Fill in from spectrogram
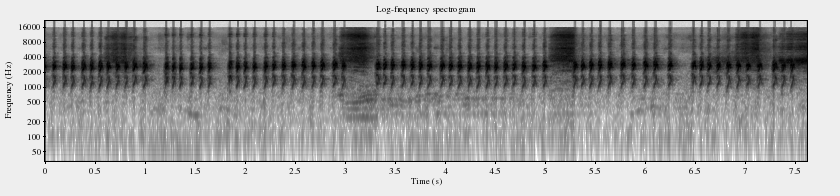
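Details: Rolling song of a noisy trucukan, or yellow-vented bulbul, played as a lure for wild birds and a model for young males and females: long trains of rapid clipped notes broken by brief pauses and occasional hissing sweeps.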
